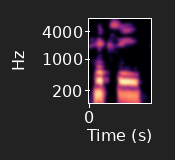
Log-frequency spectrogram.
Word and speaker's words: PKCE: into great detail about pixi it's pkce it's pronounced pixie it's an extension to oauth that allows us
